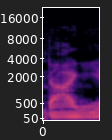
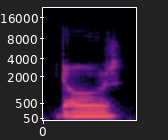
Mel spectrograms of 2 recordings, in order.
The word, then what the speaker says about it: Doge: Are you getting into, at the time we didn't even know how to, we don't know how to pronounce the name, like Doggy. It's like Doge.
